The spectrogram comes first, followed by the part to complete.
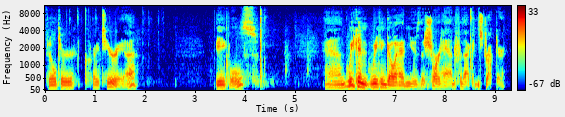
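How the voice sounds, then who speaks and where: A man's voice: medium pitch, huge pitch swings, slow pace, vocal fry, pauses often, a little mellow, husky, muffled recording. A man streaming his coding work, talking through it casually while typing, often restarting his sentences. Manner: thinks aloud while typing, with frequent restarts and fillers. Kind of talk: casual live-coding commentary.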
